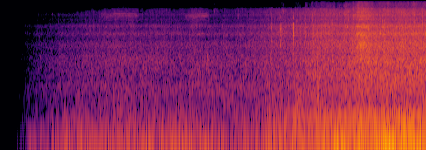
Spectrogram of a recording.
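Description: Wind blowing hard across Toledo Bend lake during a boat fishing trip, a steady rumbling gust that swells louder toward the end, with water slapping faintly beneath it and no talk.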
